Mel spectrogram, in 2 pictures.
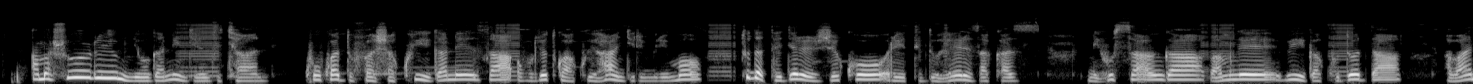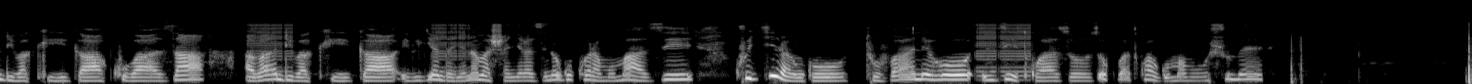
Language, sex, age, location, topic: Kinyarwanda, female, 18-24, Nyagatare, education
